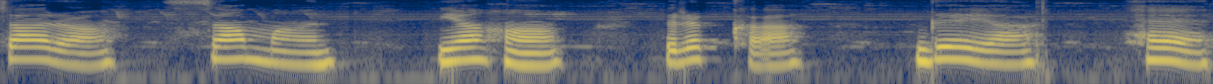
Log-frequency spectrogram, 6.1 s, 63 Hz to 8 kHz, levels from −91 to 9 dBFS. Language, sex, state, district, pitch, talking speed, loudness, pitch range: Hindi, female, Rajasthan, Bikaner, 235 Hz, 60 wpm, -14 LUFS, 210-260 Hz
